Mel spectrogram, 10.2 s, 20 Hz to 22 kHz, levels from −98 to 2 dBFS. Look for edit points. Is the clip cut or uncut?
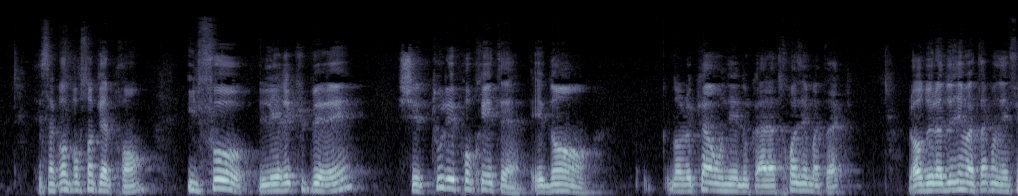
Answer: uncut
